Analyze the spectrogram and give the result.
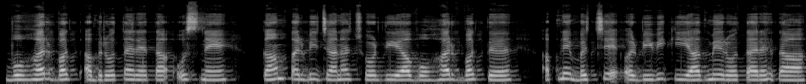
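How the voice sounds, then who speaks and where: A woman's voice: medium pitch, level tone, distant mic. A woman storyteller narrating a moral story with emotional, dramatic storytelling.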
